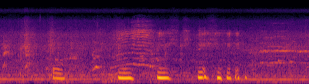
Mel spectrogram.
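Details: Domestic pet goat giving short, flat, nasal bleats, a few long ones then a quick run of clipped ones about a second apart, over a steady low hum and nearby human voices.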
